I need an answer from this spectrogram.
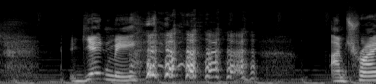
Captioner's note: laughing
